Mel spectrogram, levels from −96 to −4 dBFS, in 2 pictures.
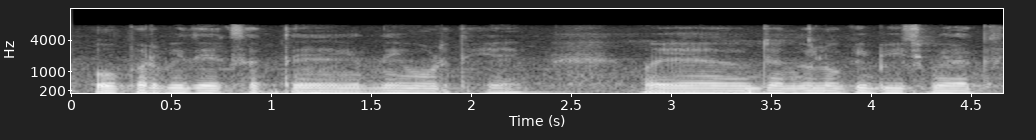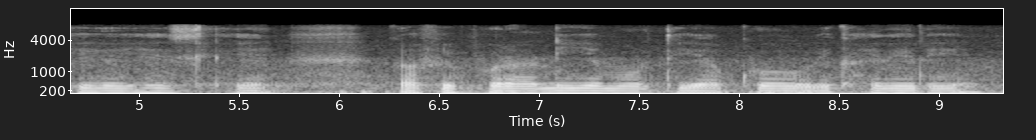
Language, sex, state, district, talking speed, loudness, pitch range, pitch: Hindi, male, Maharashtra, Sindhudurg, 175 wpm, -17 LUFS, 100-105 Hz, 105 Hz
